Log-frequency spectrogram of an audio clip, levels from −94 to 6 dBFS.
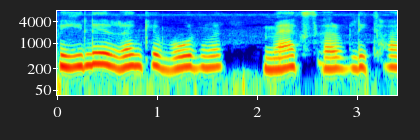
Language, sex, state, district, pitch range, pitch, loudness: Hindi, female, Uttar Pradesh, Lucknow, 210-235 Hz, 225 Hz, -14 LUFS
